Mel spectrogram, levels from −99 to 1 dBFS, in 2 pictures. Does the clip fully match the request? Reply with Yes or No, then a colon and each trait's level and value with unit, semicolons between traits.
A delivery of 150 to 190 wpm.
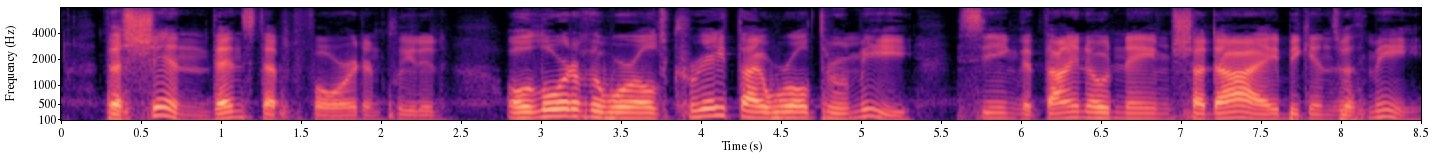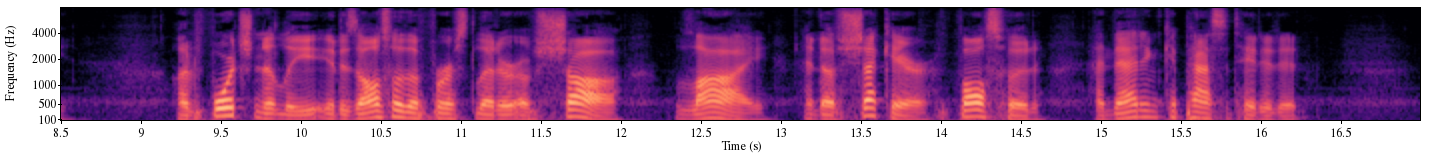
Yes: average, 155 wpm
